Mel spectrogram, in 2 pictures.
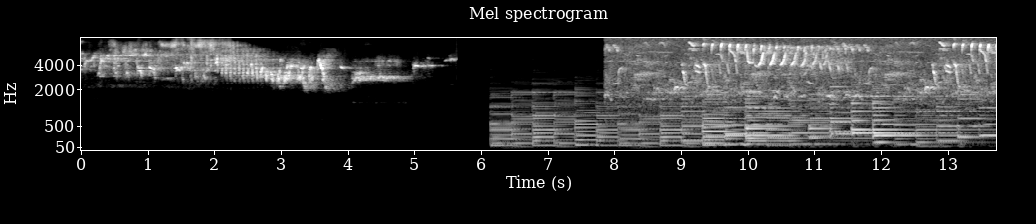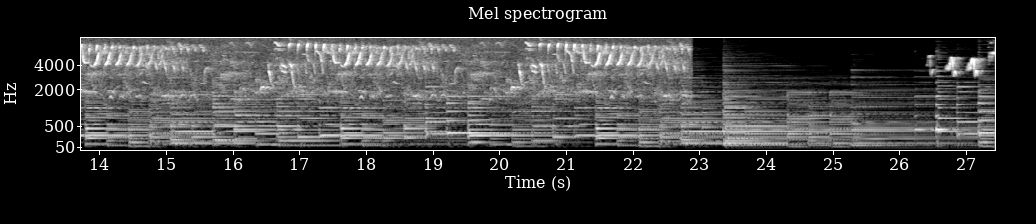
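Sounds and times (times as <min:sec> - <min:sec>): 
birdsong in harmony with piano: 0:00.0 - 0:05.6, 0:07.9 - 0:22.9, 0:26.3 - 0:27.4
piano playing: 0:06.2 - 0:27.4.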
